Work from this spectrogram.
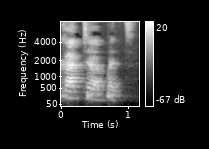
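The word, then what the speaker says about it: كتبت: I just add an at. Okay. Katabat. Oh, so silence that vowel. I silent the ta. Remember how to silent? You just put a 0. So this is katabat.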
